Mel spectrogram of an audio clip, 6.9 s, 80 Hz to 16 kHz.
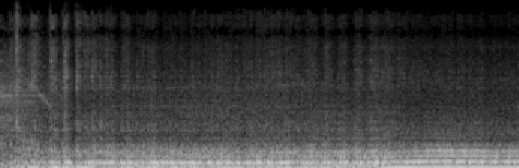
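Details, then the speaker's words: Cammed 3V Mustang (2005-10), 75,000 miles, custom tune, idle raised to 1040 rpm: deep uneven lumpy loping idle with slight rise in speed; cam chop slowly fading but still present, needing higher idle. "Chop is going away. It's slowly going away. There it is."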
